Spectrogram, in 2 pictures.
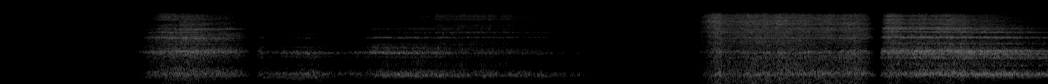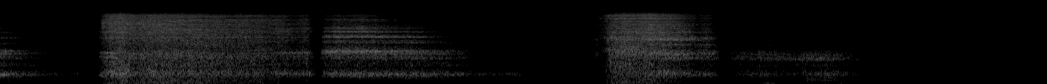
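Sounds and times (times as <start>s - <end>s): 
man deep open-mouth breath with long exhale through s-formed lips: 1.4s - 6.0s, 7.0s - 15.7s, 16.4s - 19.3s.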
